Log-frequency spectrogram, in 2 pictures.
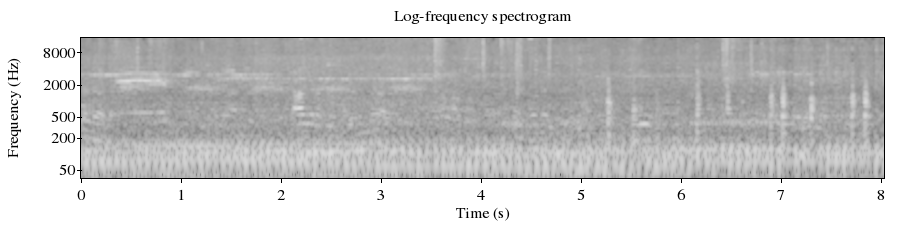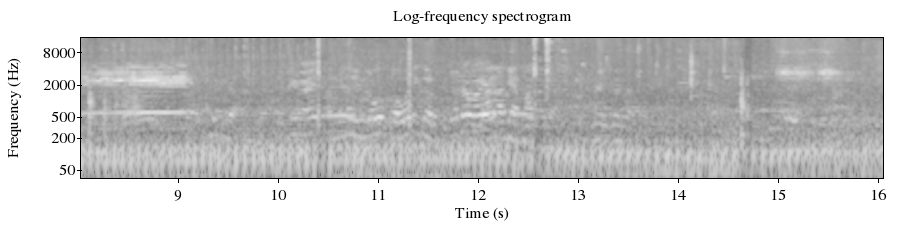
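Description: Busy street ambience: a steady low traffic rumble under background chatter, with a few light clicks and a short high-pitched tone, like a horn, about eight seconds in.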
